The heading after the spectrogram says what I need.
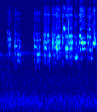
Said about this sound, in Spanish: ¿Cuántos pájaros creen que hay ahí? Parece toda una orquesta, pero es solo uno, el clarín jilguero.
